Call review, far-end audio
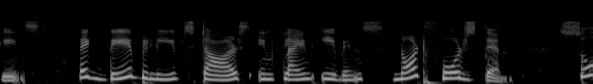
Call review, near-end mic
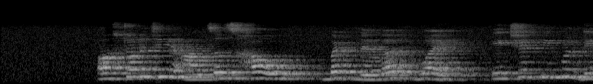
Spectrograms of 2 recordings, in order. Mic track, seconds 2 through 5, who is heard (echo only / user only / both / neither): user only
